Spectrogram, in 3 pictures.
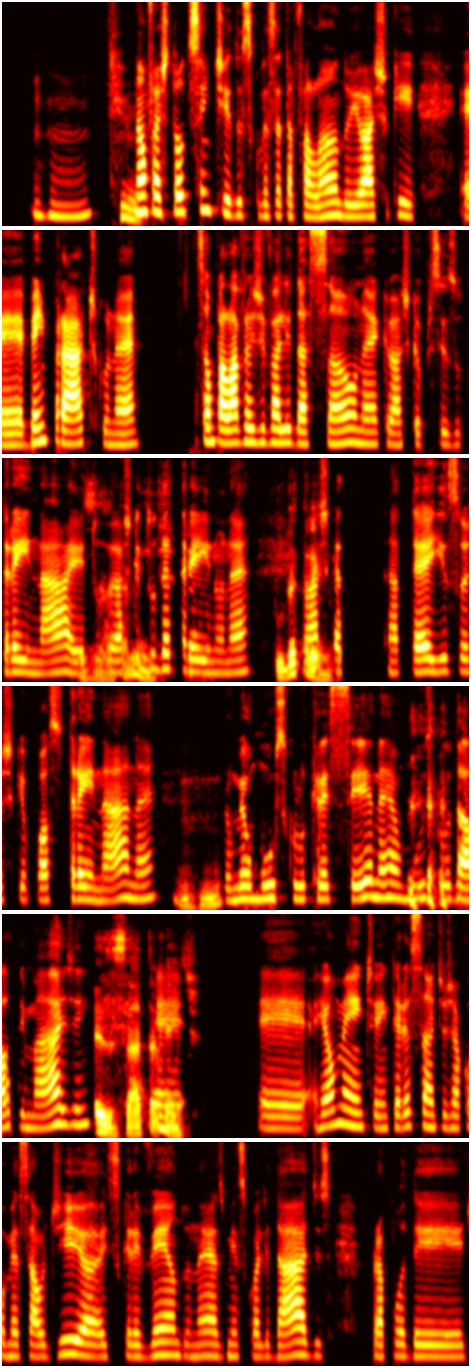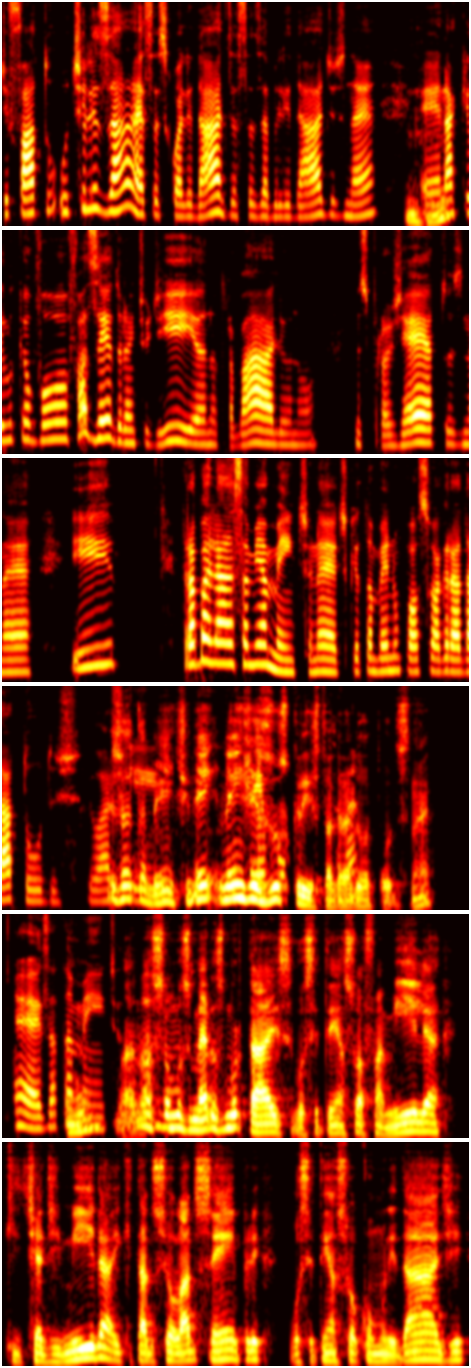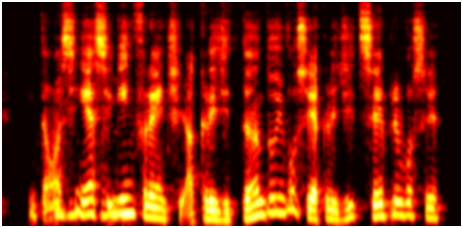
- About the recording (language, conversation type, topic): Portuguese, advice, Como posso começar a construir uma autoimagem mais positiva?
- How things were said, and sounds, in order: tapping; laugh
